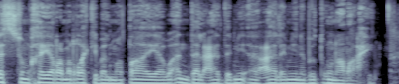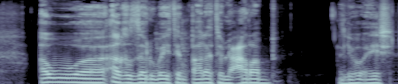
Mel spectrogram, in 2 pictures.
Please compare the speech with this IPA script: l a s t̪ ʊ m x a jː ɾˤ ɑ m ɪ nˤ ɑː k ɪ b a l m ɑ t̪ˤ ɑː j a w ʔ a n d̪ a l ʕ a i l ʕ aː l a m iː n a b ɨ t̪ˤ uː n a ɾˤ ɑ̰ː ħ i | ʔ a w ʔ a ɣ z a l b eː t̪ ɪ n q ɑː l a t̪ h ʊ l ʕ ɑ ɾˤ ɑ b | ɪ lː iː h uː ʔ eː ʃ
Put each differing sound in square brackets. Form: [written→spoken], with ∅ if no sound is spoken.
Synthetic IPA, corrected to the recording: l a s t̪ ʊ m x a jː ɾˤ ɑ m ɪ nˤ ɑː k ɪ b a l m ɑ t̪ˤ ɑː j a w ʔ a n d̪ a l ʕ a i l ʕ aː l a m iː n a b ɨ t̪ˤ uː n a ɾˤ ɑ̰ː ħ i | ʔ a w ʔ a ɣ z a l b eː t̪ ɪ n q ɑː l a t̪ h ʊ l ʕ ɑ ɾˤ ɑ b | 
